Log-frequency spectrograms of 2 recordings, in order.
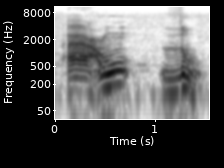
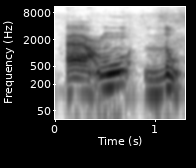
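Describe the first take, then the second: The two takes are said the same way.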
